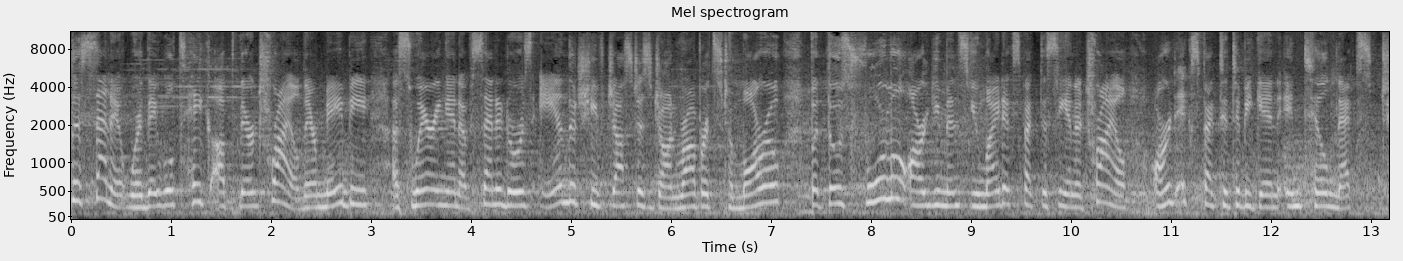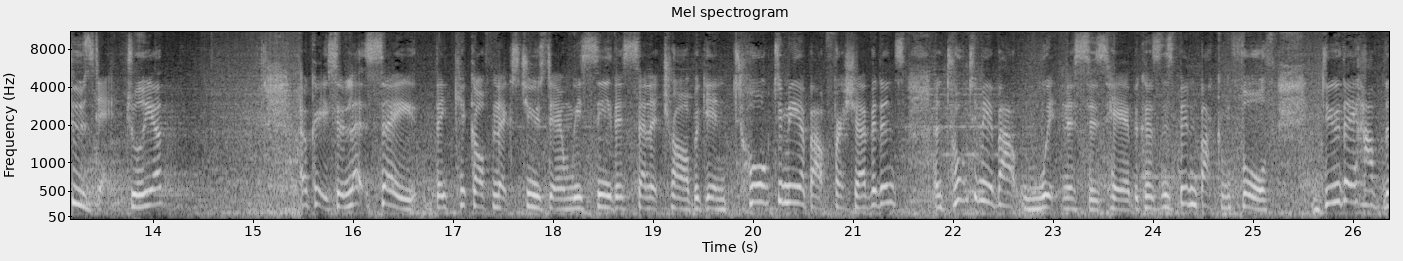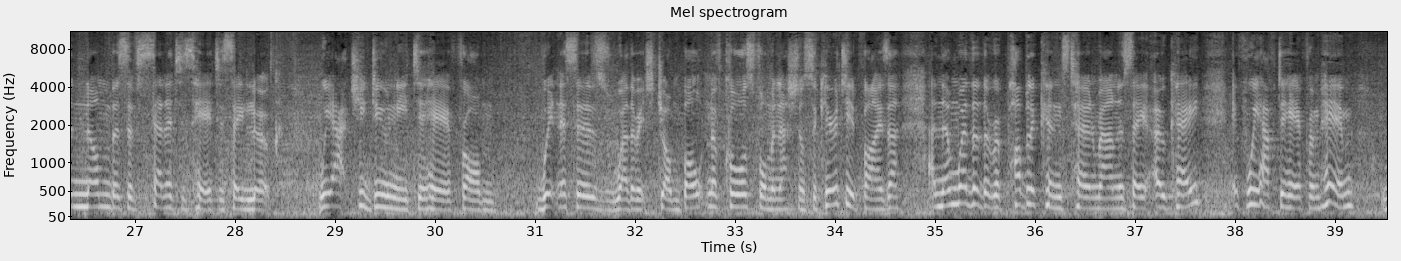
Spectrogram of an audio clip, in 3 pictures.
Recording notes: live from the New York Stock Exchange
